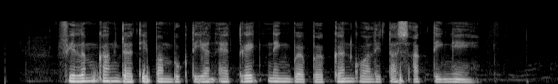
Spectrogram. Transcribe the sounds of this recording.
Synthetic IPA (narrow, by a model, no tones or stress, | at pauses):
filəmkaŋd̪ä̤d̪̥i̤pəmbuk̚t̪ianʔɛt̪ɾɪk̚nɪŋba̤b̥a̤ɡ̥a̤nkwalit̪asak̚t̪iŋe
